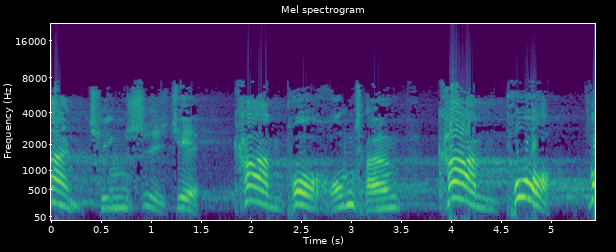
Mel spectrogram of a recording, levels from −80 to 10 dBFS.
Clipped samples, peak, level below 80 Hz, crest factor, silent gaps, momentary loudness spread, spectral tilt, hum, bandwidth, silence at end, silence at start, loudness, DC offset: 0.5%; 0 dBFS; -54 dBFS; 12 dB; none; 14 LU; -4 dB/octave; none; 11.5 kHz; 0 s; 0 s; -12 LUFS; under 0.1%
